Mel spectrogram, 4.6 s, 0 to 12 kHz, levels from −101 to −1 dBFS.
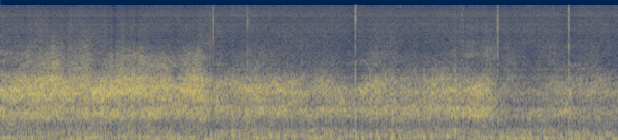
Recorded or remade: remade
